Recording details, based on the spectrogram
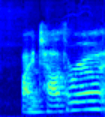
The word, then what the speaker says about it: Phytophthora: Well, Phytophthora. It's pronounced Phytophthora, and the word Phytophthora means plant destroyer.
